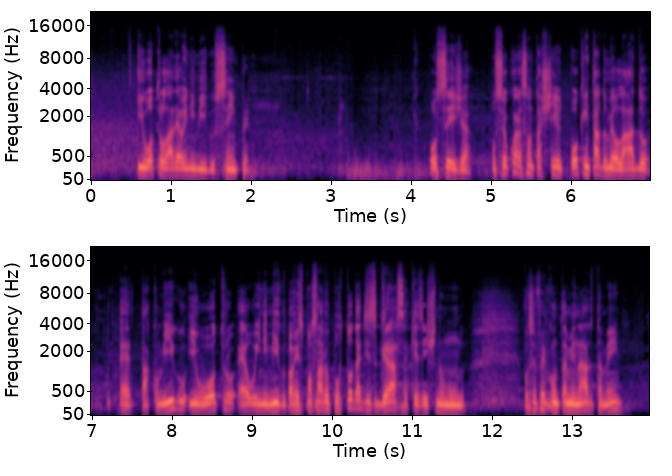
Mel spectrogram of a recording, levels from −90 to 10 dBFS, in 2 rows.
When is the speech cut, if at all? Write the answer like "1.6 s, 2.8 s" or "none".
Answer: 5.9 s, 9.4 s

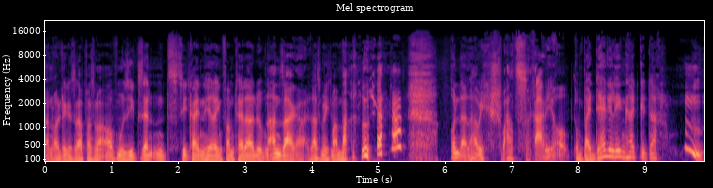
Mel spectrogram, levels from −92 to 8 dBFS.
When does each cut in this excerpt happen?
1.1 s, 1.8 s, 2.1 s, 3.3 s, 4.3 s, 7.8 s

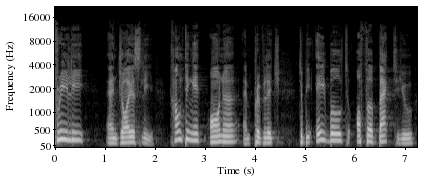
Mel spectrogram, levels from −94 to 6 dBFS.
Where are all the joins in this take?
3.0 s

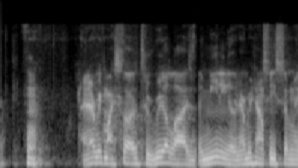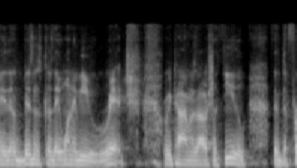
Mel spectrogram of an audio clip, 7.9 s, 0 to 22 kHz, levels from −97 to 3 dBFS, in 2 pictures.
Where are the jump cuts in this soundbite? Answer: 1.4 s, 2.6 s, 3.1 s, 3.5 s, 4.1 s, 6.1 s, 6.8 s

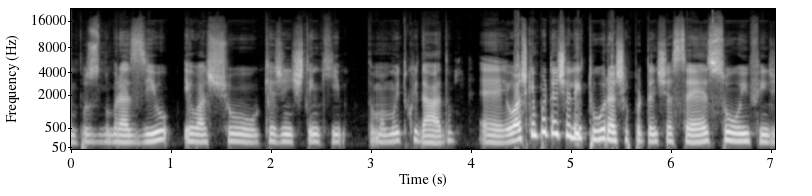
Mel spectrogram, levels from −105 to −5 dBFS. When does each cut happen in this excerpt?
1.1 s

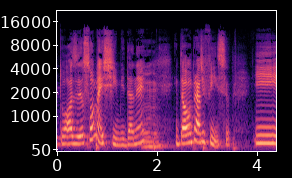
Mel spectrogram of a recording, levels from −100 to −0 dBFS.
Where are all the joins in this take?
2.9 s

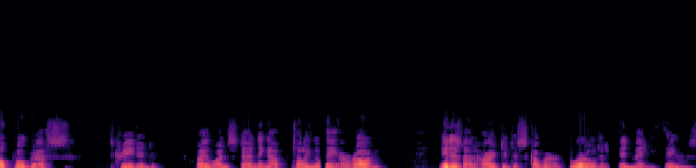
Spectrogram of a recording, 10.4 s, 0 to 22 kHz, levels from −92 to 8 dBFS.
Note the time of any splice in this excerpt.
1.7 s, 3.4 s, 4.4 s, 4.8 s, 6.9 s, 8.6 s, 9.1 s

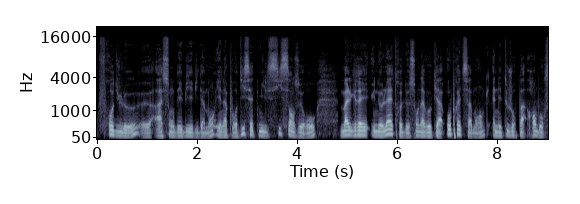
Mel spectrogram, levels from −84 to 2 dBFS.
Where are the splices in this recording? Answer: none

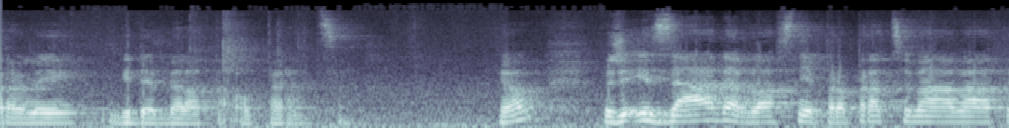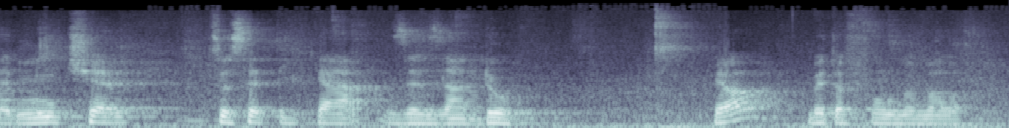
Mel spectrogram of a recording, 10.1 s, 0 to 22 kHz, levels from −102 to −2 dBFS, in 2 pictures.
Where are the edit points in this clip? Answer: none

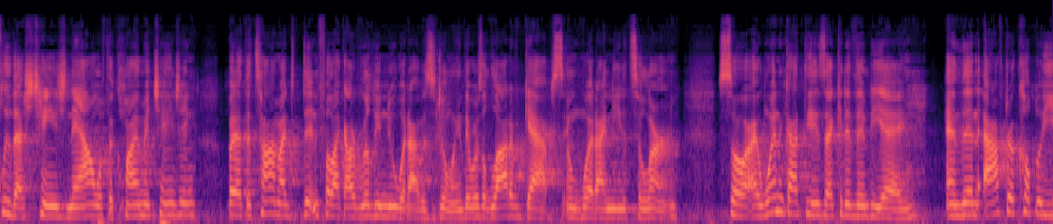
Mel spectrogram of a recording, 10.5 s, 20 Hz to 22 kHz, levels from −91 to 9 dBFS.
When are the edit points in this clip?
none

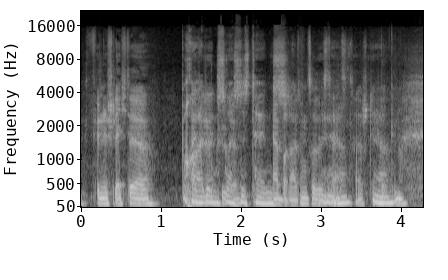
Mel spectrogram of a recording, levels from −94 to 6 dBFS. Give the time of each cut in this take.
none

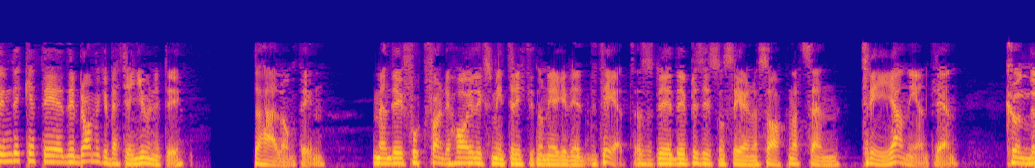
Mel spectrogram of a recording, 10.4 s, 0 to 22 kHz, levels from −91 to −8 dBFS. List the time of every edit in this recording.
2.1 s

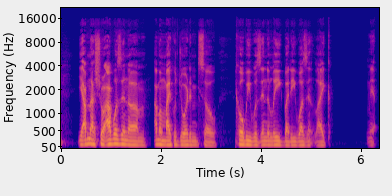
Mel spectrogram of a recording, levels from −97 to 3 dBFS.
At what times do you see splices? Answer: 1.8 s, 2.7 s, 3.5 s

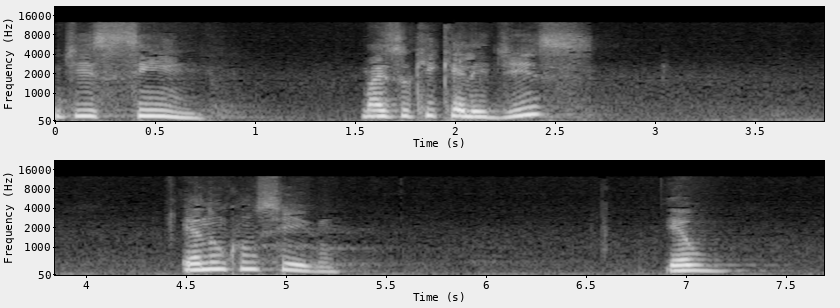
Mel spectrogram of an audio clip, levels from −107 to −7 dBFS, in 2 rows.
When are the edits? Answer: none

